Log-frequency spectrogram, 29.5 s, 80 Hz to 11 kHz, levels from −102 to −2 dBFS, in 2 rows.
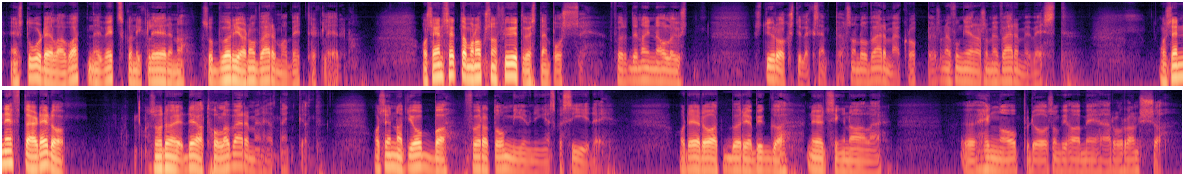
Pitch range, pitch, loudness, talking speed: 85-110 Hz, 95 Hz, -20 LUFS, 165 wpm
